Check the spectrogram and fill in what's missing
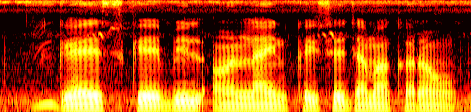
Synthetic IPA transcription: ɡɛːskebɪlɔːnlaːɪnkəɪsed͡ʒəmakəɾaõ

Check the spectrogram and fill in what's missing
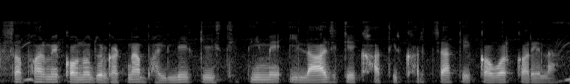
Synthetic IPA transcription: səpʰəɾmẽkɔːnod̪ʊɾɡʱəʈnabʱəɪlekest̪ʰɪ̥t̪imẽʔɪlaːd͡ʒkekʰaːt̪iɾkʰəɾt͡ʃakekəʋəɾkəɾeːlaː

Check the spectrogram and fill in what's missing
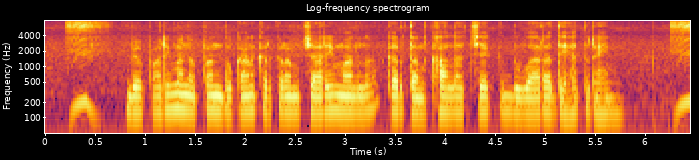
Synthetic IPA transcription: bjaːpaɾimənəpənd̪ʊkaːnkəɾkɾəmt͡ʃaːɾimɐlkəɾt̪ɐnkʰalat͡ʃekd̪uʋaɾad̪eɦət̪ɾəɦin

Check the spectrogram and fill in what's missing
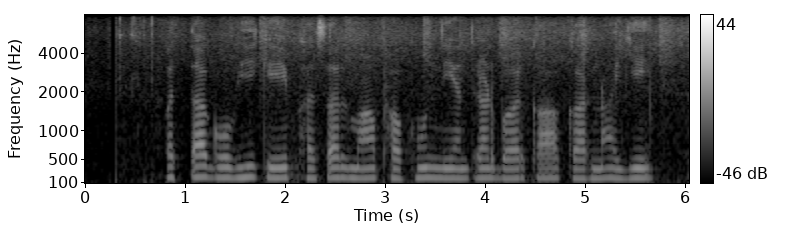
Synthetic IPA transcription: pət̪ːaɡoːbʱikepʰəsəlmãpʰəpʰuːnːijə̃nt̪ɾəɽ̃bəɾka̰kəɾnajeː

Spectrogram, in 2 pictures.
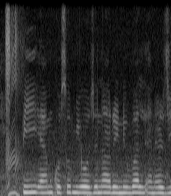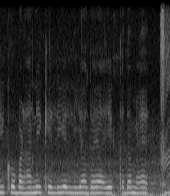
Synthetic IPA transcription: piːɛːmkʊsʊmjoːd͡ʒnaɾinjuːʋəlɛːnəɾd͡ʒikobɐɽ̤aːnekelielijaɡɐjaeːkːɐd̪əmɦɛː

